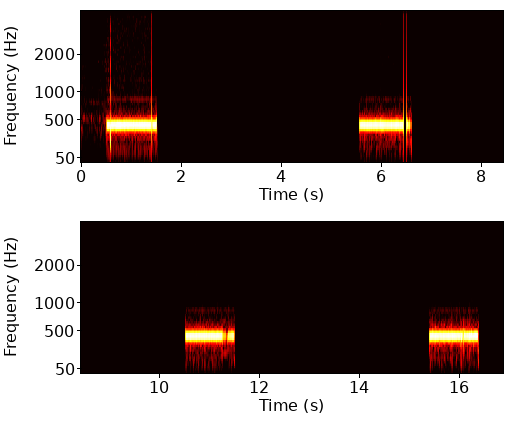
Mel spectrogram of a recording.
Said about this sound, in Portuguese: Sua ligação é muito importante para nós. No momento, o ramal desejado está ocupado.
